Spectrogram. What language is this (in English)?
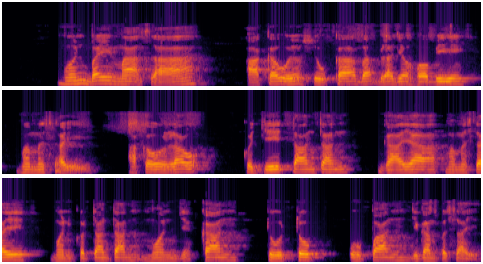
Central Melanau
